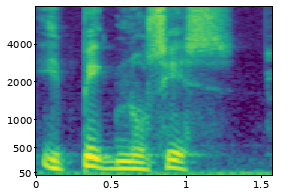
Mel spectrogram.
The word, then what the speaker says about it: epignosis: Epinosis, o imo pagod ning i-pronounce epignosis, Epignosis, meaning kaalam.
